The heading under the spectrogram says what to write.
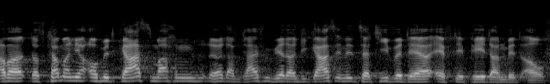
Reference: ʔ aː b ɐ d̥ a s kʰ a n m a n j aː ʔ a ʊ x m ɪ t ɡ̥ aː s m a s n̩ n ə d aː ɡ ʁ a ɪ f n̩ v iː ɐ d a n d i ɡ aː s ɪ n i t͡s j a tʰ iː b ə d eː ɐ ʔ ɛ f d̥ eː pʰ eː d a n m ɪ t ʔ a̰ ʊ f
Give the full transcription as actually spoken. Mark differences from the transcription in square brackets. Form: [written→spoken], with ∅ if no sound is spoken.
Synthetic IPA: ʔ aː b ɐ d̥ a s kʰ a n m a n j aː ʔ a ʊ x m ɪ t ɡ̥ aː s m a [s→χ] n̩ n ə d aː ɡ ʁ a ɪ f n̩ v iː ɐ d a n d [i→iː] ɡ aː s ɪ n i t͡s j a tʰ iː [b→v] ə d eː ɐ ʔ ɛ f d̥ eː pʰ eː d a n m ɪ t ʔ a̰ ʊ f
